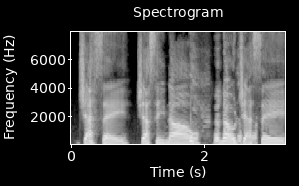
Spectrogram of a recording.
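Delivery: badly acted delivery. Retelling a warehouse scene after Freddy says her guy is dead, imitating an unconvincing line read. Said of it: "in like the most unconvincing, really poor voice".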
